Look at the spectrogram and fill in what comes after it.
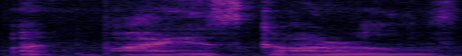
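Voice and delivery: very quiet, slow, faint half-whisper. Voicing a character asking about garl: half-whispering very quietly. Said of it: "she whispers this very quietly".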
